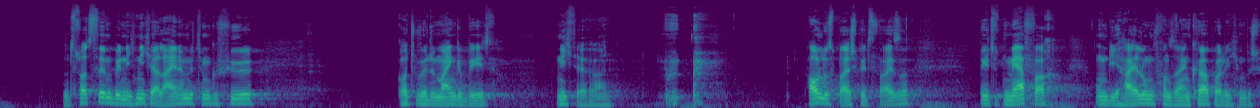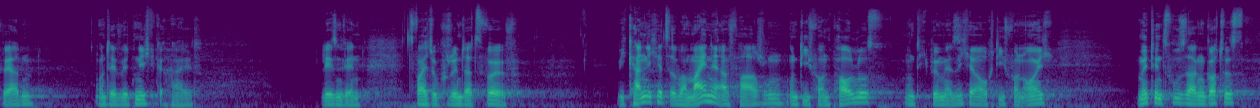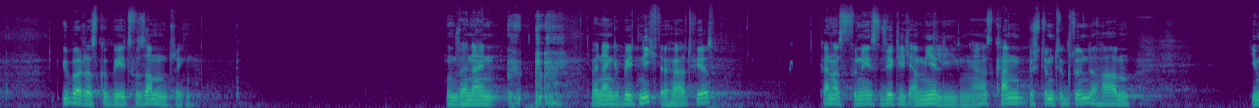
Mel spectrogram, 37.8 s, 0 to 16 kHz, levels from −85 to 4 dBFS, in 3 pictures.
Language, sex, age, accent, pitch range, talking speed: German, male, 40-59, German, 95-115 Hz, 135 wpm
